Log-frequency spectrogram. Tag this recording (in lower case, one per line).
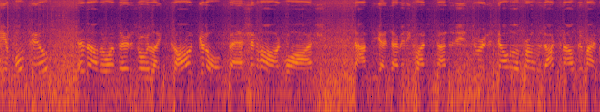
speech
